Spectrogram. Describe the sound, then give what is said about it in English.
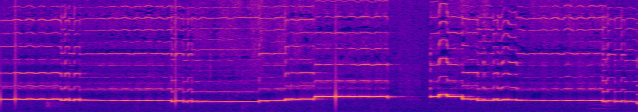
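A person whistles a clear melody that imitates a songbird's song, gliding between steady pitches, with one brief pause partway through and no talking. “He had a round, slick head, small little brown beady eyes, and a long, pointy beak that he would whistle and sing beautiful songs.”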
